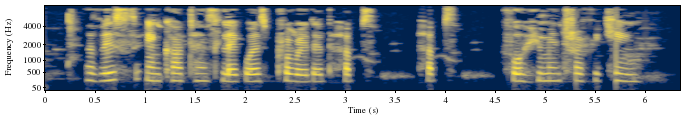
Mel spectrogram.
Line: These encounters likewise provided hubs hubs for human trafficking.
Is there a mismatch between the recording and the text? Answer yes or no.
no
